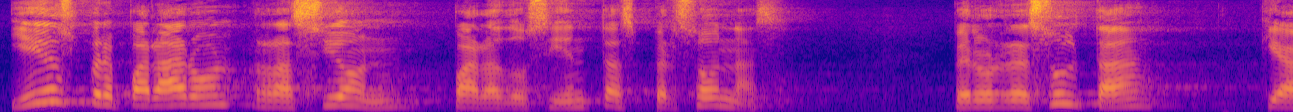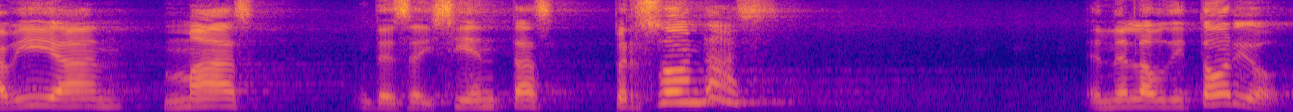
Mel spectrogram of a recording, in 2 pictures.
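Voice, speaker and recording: Animated Mexican pastor preaching, high voice. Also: male voice, takes it slowly, pauses often, big-room sound. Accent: Mexican Spanish. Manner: animated storytelling, acting out quoted voices. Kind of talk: sermon.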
